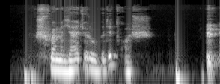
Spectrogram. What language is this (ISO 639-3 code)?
kbd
